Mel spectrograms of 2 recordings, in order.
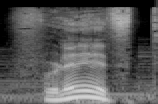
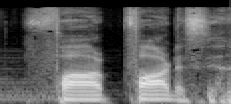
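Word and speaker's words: phrase: パースじゃないですね、フレーズって読むんですね、これは。フレーズって言うんだったらわかります。皆さん、ファーレスじゃないですよ。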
